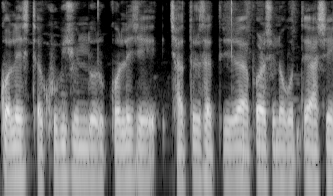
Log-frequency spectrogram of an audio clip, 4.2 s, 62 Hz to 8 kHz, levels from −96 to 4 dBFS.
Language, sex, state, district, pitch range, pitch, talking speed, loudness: Bengali, male, West Bengal, Jalpaiguri, 100-105 Hz, 105 Hz, 145 wpm, -18 LUFS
